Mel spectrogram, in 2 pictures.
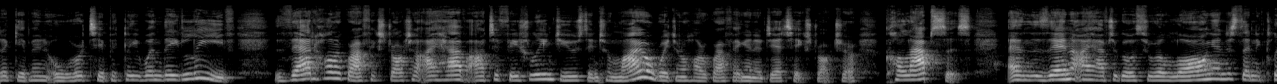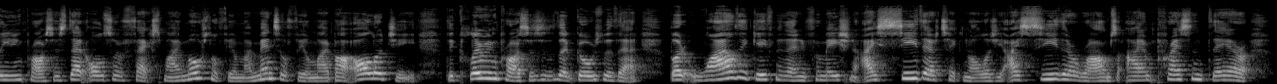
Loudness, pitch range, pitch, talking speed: -26 LUFS, 185-225 Hz, 200 Hz, 165 wpm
